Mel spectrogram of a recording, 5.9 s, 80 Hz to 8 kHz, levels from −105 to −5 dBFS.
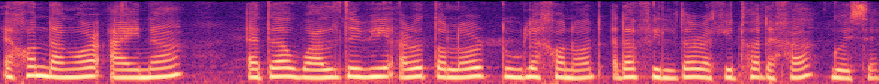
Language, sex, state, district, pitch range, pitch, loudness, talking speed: Assamese, female, Assam, Kamrup Metropolitan, 245-265 Hz, 255 Hz, -13 LUFS, 165 wpm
